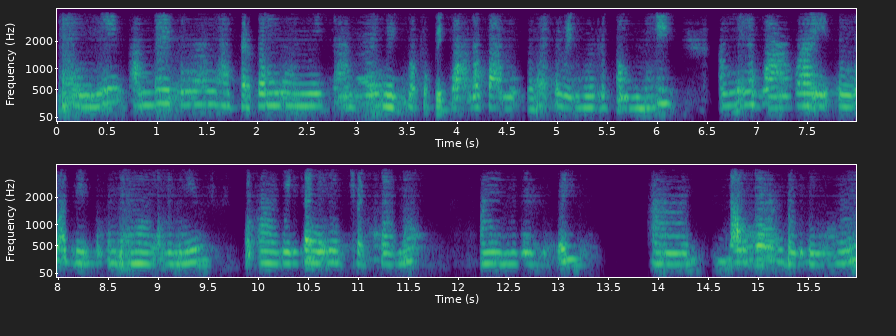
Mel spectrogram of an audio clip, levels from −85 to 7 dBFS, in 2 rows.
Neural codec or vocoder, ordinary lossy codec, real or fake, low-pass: codec, 44.1 kHz, 0.9 kbps, DAC; none; fake; 3.6 kHz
